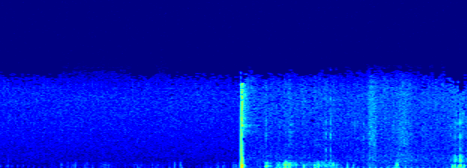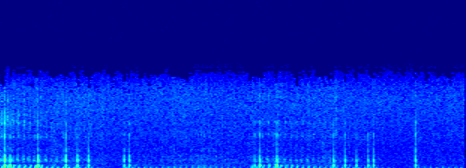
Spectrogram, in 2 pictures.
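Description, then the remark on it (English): A gray domestic cat with a white face purrs in a steady, rumbling low drone with rhythmic pulses, preceded by a brief sharp thump and some quiet rustling, recorded on an iRig microphone. “I'm going to see if my cat has anything to say about this.”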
